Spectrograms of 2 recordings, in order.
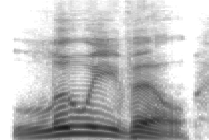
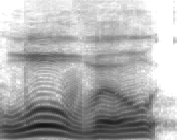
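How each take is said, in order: First: The first part is said fully as 'Louis'. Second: The first part is squeezed into a short 'Lul'. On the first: This follows the name it comes from. The speaker calls it right. "It's Louisville" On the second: This is how the locals say it. The speaker calls it wrong. "don't even know how to pronounce Louisville right"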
